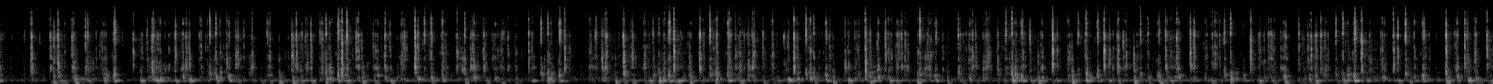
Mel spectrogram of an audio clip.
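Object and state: Plastic computer keyboard being typed on.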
